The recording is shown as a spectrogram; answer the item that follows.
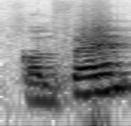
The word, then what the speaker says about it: confirm: Confirm has two syllables as well. Confirm. Confirm. And the stress must be on the last syllable of the stem.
